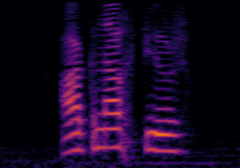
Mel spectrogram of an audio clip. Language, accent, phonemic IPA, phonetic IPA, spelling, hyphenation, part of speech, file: Armenian, Eastern Armenian, /ɑknɑχˈpjuɾ/, [ɑknɑχpjúɾ], ակնաղբյուր, ակ‧նաղ‧բյուր, noun, Hy-ակնաղբյուր.ogg
- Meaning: spring, source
